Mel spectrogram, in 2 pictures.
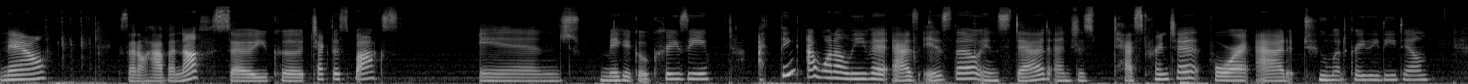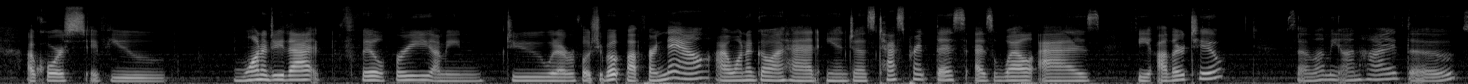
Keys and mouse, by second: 0.6 ctrl+z, 0.8 ctrl+z, 9.4 ctrl+z, 14.0-15.2 middle drag, 15.3 middle click, 15.7 middle click, 15.9 middle click, 16.3 middle click, 16.5 middle click, 20.9 ctrl+z, 26.0-26.4 drag, 26.6 click.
